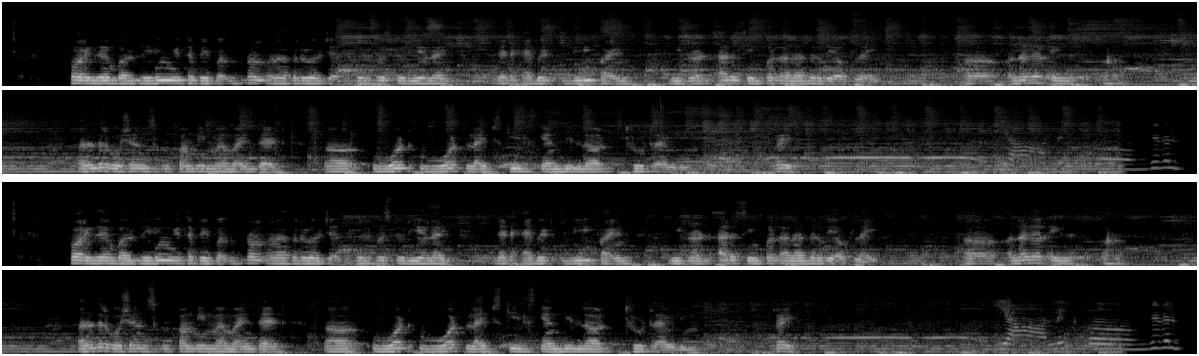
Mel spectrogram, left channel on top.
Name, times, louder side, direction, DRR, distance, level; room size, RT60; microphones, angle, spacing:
voice 1, 0.7-4.6 4.9-6.3 6.7-8.8 9.6-11.2 12.7-14.8 15.2-19.0 19.7-19.9, left 1 dB, 15° right, 0.6 m, -26 dB
sound 1, 3.3-23.2, left 4 dB, 50° left, 0.5 m, -38 dB
voice 2, 21.7-23.7, right 4 dB, 50° right, 0.7 m, -41 dB
4.8 x 2.6 x 2.4 m
head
